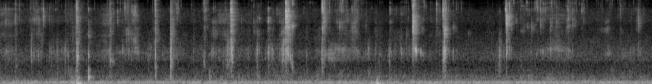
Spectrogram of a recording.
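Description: Close-miked chewing and biting of a pork momo dumpling: irregular wet mouth clicks and smacks, a few sharper than the rest, over a steady low hum.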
